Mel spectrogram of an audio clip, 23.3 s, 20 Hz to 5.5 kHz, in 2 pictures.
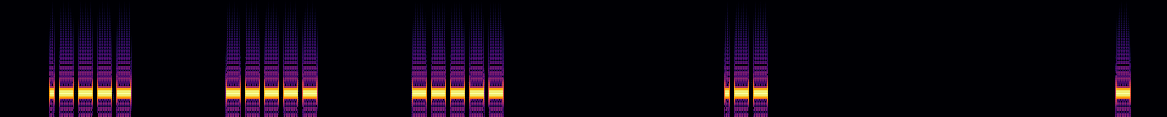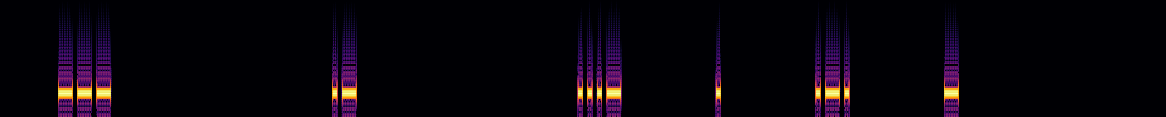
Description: Morse code, heard as a keyed tone, about 25 wpm, spaced as for 8 wpm, 570 Hz. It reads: 100 W TO A VERT
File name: qso006 08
